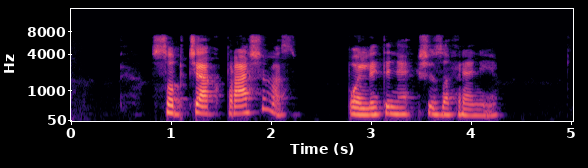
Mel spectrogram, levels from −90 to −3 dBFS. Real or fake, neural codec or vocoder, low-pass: fake; codec, 16 kHz, 4 kbps, FreqCodec, larger model; 7.2 kHz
